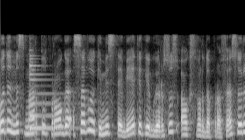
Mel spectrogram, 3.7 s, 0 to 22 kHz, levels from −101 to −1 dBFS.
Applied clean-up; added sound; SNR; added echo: none; Plucked string instrument; 12 dB; none.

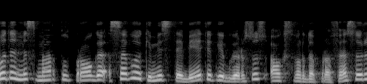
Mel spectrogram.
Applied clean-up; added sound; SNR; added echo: neural mask model DeepFilterNet 3.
